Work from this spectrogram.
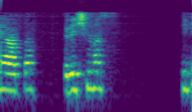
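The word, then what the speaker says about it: Xmas: बट इट is usually pronounced eight Christmas. इसको हम क्या है? क्रिसमस ही प्रोनाउंस करते हैं। नॉट एक्समस।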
